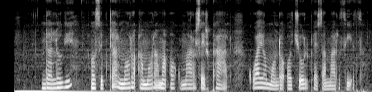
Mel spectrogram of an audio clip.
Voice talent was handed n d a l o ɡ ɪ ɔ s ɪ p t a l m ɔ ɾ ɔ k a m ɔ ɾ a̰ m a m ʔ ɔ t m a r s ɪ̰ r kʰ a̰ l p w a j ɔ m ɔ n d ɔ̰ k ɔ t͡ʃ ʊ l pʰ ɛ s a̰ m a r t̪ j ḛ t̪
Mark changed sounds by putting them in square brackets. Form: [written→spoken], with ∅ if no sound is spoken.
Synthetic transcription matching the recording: n d a l o ɡ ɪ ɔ s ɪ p t a l m ɔ ɾ ɔ [k→ʔ] a m ɔ ɾ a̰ m a [m→∅] ʔ ɔ [t→k] m a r s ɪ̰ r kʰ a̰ l [p→k] w a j ɔ m ɔ n d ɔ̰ [k→ʔ] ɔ t͡ʃ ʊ l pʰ ɛ s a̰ m a r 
